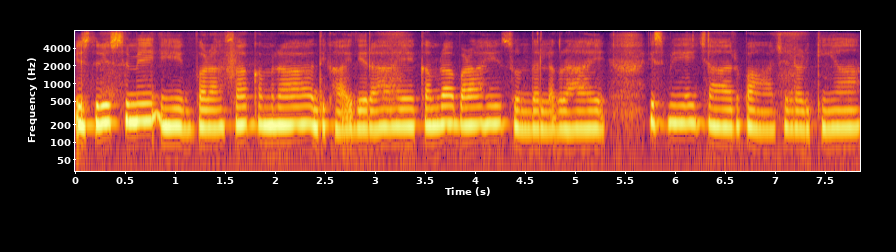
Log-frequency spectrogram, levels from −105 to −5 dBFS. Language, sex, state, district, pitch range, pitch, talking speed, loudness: Hindi, female, Uttar Pradesh, Jalaun, 175-205 Hz, 185 Hz, 175 wpm, -16 LUFS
